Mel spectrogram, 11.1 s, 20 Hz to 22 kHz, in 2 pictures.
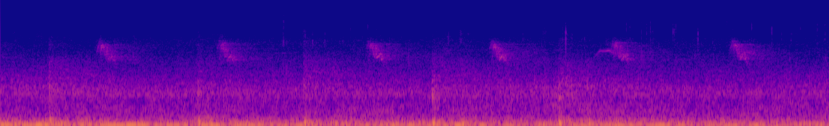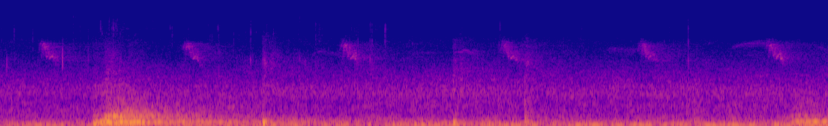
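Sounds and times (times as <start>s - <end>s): cat chewing: 1.8s - 10.3s
low rumble: 3.7s - 11.0s.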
